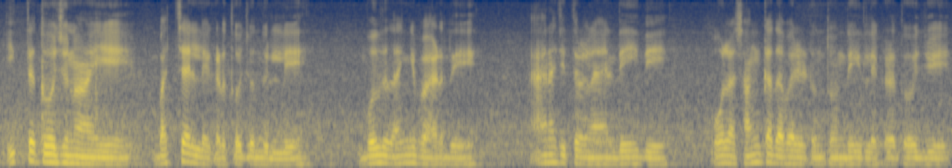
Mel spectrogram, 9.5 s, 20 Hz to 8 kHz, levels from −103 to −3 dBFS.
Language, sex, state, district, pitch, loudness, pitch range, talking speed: Tulu, male, Karnataka, Dakshina Kannada, 110 Hz, -19 LUFS, 110-125 Hz, 140 wpm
